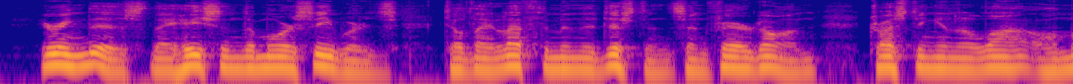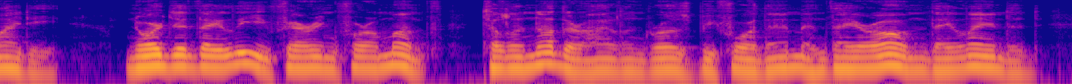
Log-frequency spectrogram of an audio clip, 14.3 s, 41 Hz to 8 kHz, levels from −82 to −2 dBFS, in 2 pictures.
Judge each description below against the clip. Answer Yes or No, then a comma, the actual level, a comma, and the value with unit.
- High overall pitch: No, low, 110 Hz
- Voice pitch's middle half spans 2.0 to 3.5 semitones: Yes, average, 3.2 semitones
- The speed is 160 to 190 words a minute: Yes, average, 165 wpm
